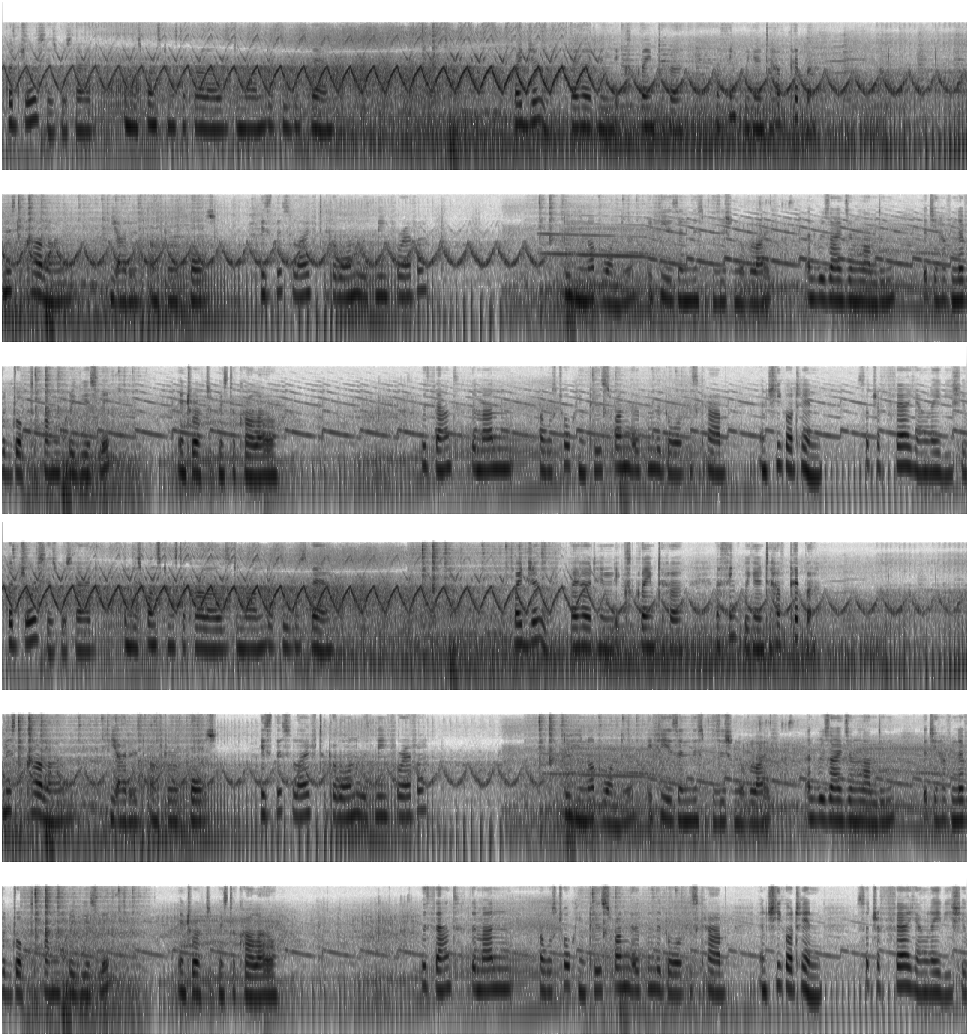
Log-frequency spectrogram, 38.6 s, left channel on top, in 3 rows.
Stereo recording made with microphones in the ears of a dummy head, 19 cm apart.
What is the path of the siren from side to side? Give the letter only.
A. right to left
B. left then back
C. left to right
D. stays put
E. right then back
A.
